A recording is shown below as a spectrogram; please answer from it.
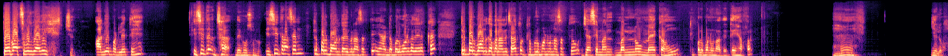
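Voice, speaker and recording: A man's voice: high-pitched, fast talker, darkish tone, dry recording. A male teacher giving a classroom-style lecture. He asks questions, answers them himself and repeats the key terms in an informal, coaxing way.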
